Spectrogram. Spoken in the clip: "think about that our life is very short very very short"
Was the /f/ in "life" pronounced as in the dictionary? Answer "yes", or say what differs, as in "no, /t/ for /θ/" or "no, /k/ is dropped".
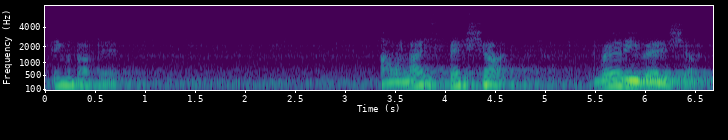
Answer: no, /f/ is dropped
